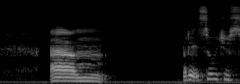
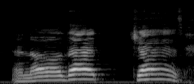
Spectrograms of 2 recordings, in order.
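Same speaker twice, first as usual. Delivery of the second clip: showbiz sing-song; 6 dB louder, much slower than usual. Pretend. Repeating the phrase in a put-on voice.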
